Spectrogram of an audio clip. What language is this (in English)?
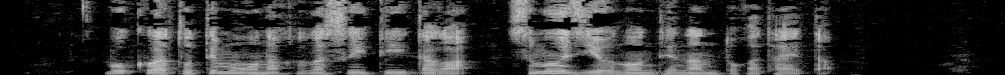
Japanese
